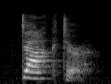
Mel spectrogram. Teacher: one do we say dog tor or daktar no we don't we stress the first syllable we reduce the second syllable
